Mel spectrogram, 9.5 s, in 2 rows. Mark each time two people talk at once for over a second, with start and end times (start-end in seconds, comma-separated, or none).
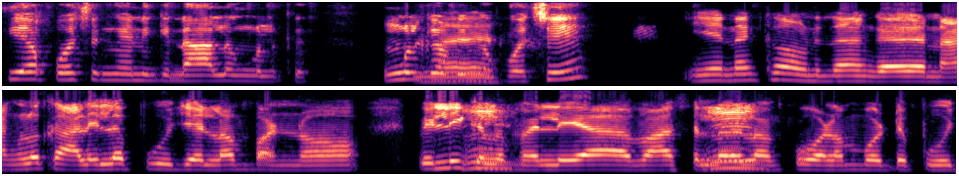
none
